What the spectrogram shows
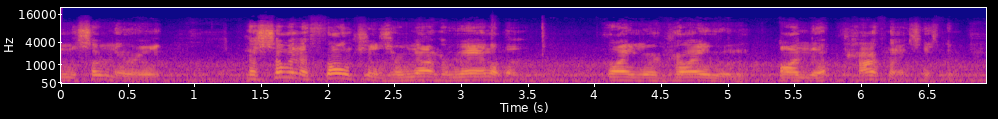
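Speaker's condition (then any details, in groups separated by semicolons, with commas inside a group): Mouth cancer; speech changed by cancer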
